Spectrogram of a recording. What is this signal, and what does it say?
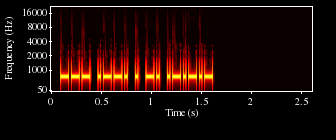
Morse code, heard as a keyed tone, about 44 wpm, 700 Hz. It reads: OPEN.
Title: Sentences from Top 1400 Words 45wpm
